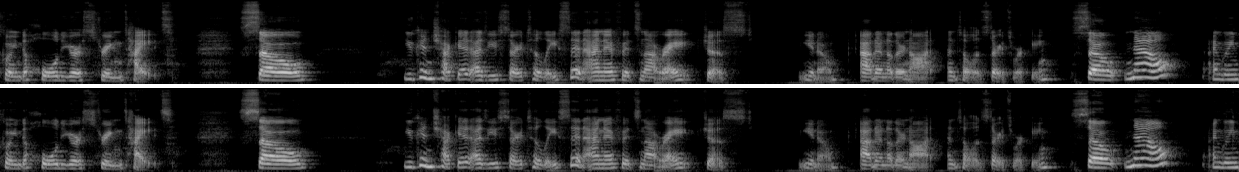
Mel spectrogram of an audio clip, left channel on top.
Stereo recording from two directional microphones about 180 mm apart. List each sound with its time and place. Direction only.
0.0 s speech: 30° right (ahead or behind)
4.0 s speech: 30° right (ahead or behind)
